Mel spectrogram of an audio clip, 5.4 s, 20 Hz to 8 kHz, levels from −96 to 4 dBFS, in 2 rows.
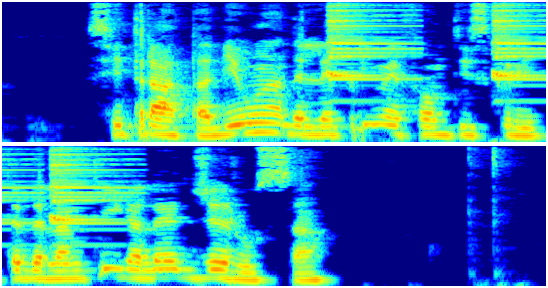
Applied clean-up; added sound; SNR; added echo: classical method Wiener filter.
